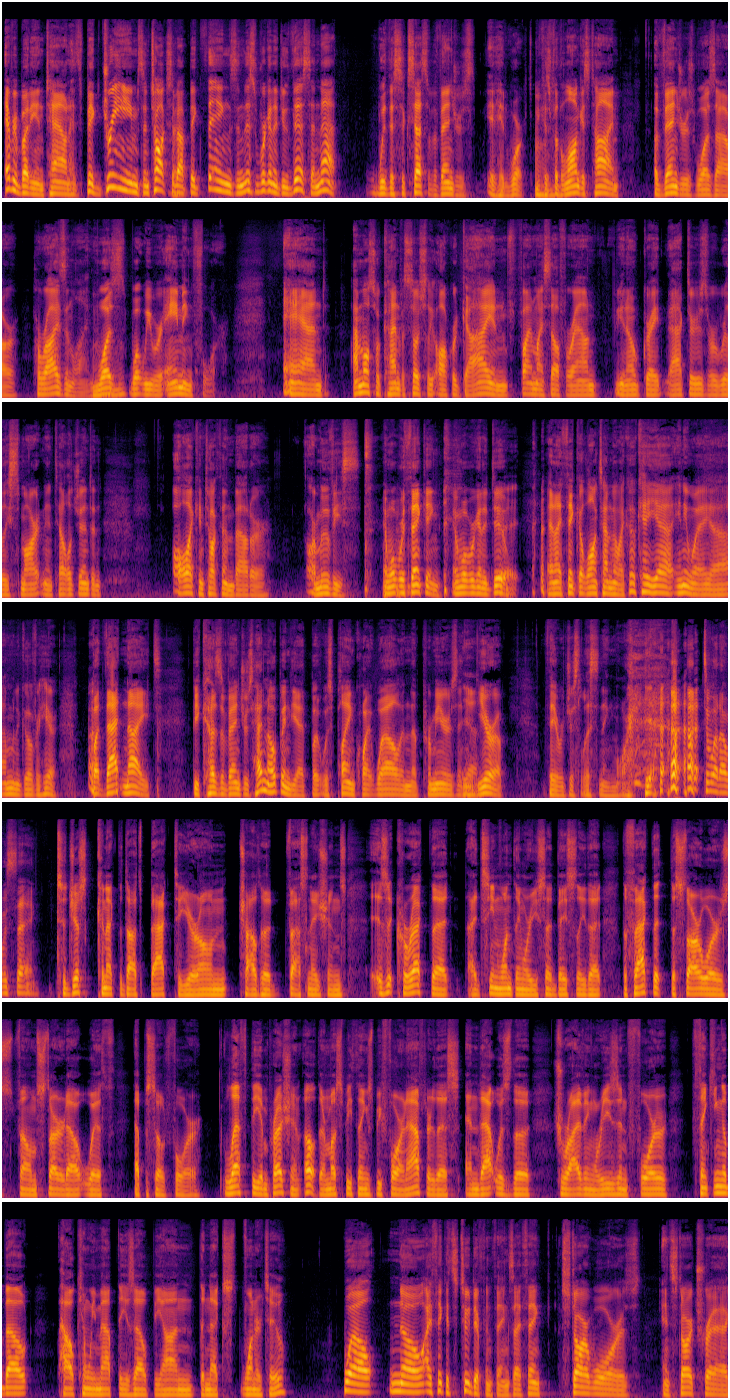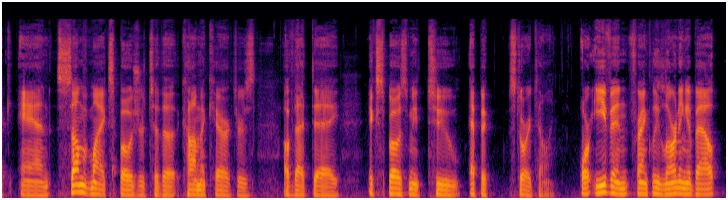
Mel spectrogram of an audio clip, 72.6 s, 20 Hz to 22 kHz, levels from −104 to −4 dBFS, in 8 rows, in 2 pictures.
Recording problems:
none

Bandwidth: 15 kHz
